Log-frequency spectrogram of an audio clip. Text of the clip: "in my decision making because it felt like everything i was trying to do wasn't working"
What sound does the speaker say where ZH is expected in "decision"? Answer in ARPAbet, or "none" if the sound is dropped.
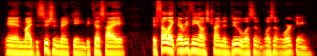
ZH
